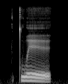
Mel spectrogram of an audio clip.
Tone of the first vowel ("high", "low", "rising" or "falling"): falling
